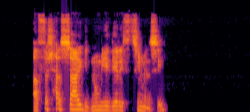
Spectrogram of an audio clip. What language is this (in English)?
Kabyle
